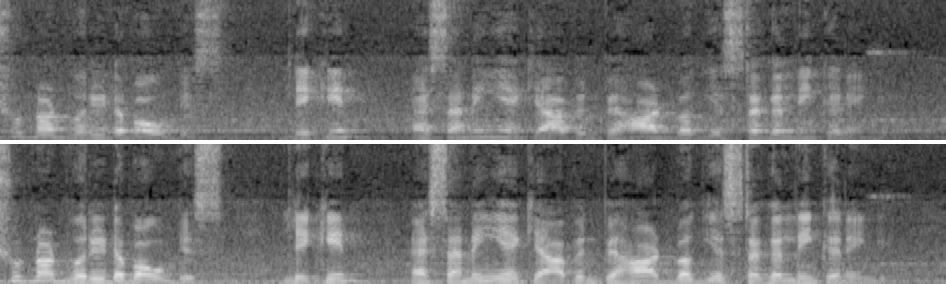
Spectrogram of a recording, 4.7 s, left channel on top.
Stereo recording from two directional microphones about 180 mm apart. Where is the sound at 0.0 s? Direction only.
60° right (ahead or behind).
